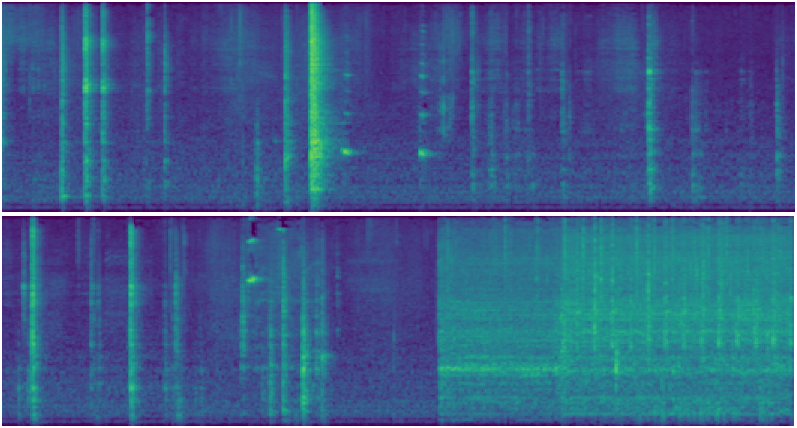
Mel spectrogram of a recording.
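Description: Metal clicks and knocks as a stainless steel bowl and wire whisk are fitted onto a stand mixer, the loudest a sharp clank about three seconds in. About twelve seconds in, the stand mixer's motor switches on and runs steadily, whipping softened butter and cream cheese.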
